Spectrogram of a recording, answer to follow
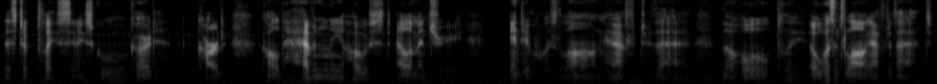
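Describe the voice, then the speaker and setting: A man's voice: fairly low pitch, expressive, slow, bright, forceful tone, slight background noise. A man streaming a horror game live, chatting casually and stumbling as he reads the on-screen text aloud. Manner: rambling, stumbles while reading text aloud. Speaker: gaming streamer. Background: faint game music.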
